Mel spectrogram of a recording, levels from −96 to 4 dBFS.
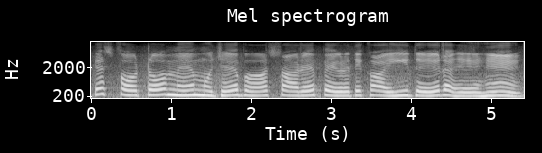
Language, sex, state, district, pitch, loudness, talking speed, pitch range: Hindi, female, Madhya Pradesh, Katni, 235 Hz, -11 LUFS, 120 wpm, 220-250 Hz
